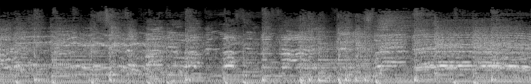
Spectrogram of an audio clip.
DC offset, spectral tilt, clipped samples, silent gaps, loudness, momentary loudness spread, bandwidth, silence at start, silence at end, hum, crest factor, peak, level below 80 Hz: under 0.1%; -4.5 dB/octave; under 0.1%; none; -13 LUFS; 4 LU; 15.5 kHz; 0 s; 0 s; none; 12 dB; 0 dBFS; -26 dBFS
